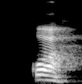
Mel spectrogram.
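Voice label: "kuah", Malay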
